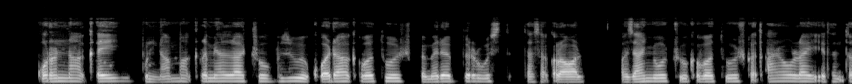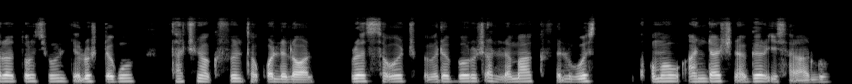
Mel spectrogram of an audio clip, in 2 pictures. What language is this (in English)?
Amharic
